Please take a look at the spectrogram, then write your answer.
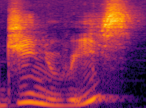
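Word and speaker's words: Jean Rhys: mère des sargas de Jean reys donc Jean re ça s'écrit comme Jean j e a n r r h Ys c'est un livre qu'on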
